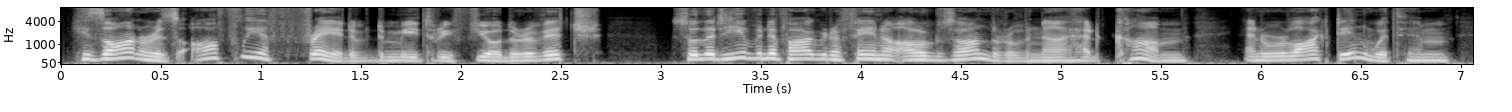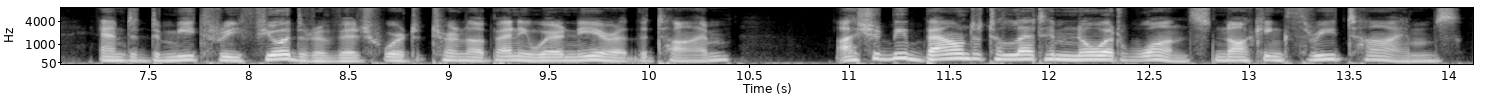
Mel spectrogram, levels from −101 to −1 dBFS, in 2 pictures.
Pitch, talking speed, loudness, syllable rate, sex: 155 Hz, 200 wpm, -19 LUFS, 6.0 syllables/s, male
